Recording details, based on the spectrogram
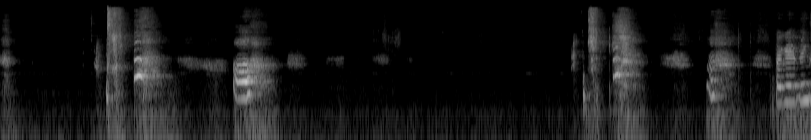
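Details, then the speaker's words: Female, sneeze felt at the tip of the nose, saying she can't stop: several sharp sneezes in two bursts with short breaths between; repeated sneezing. "It's on the tip of my nose. [snorts] You can feel it happening. I don't like this feeling. Oh, I don't know. Oh, [snorts] we [snorts] got him. Oh, now I can't stop sneezing."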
